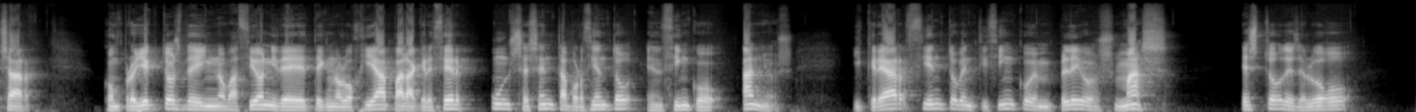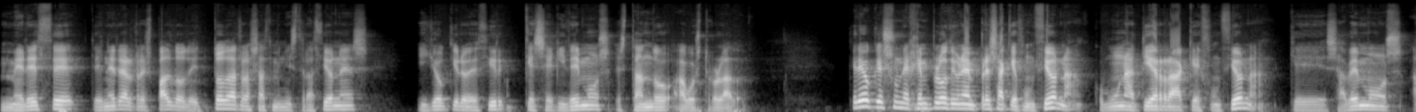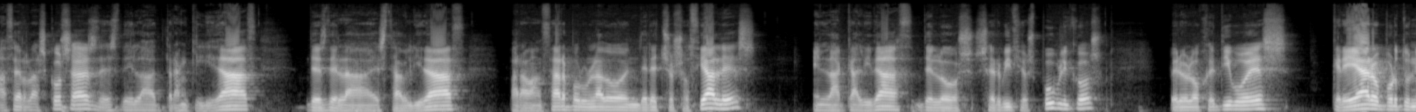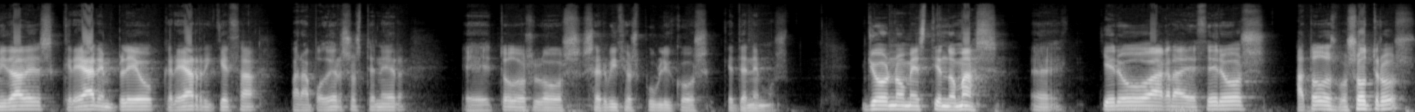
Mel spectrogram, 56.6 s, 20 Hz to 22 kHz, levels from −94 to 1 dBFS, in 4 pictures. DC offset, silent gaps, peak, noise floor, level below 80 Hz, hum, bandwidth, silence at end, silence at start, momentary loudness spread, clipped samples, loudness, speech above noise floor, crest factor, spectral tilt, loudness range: under 0.1%; none; 0 dBFS; -77 dBFS; -46 dBFS; none; 19 kHz; 0.05 s; 0 s; 14 LU; under 0.1%; -17 LUFS; 60 dB; 18 dB; -5.5 dB/octave; 7 LU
